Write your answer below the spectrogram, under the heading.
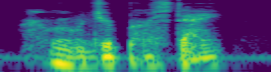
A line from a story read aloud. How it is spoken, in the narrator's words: I said softly as sleep grew heavy on my eyelids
